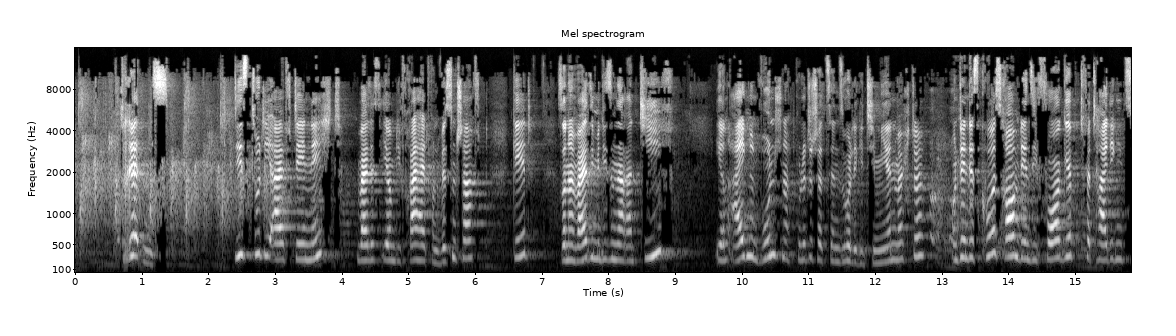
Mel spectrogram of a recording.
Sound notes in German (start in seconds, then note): 0.0 Beifall BÜNDNIS 90/DIE GRÜNEN; 12.8 Lachen AfD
